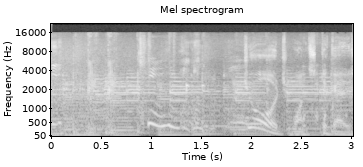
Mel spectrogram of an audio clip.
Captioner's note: snorts and giggles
